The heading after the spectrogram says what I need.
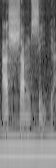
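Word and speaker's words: الشمسية: dia alif lam syamsiah dari cara membacanya saja atau perhatikan as-syamsiyah jadi langsung ke huruf Sin as-syamsiyah Hai baik ini dia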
